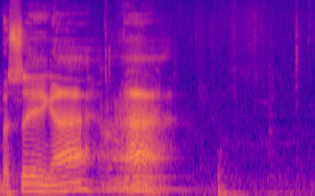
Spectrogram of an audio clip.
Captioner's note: group chanting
